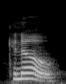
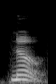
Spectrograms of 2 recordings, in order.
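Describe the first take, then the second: First: The word begins with a sounded K. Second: The word begins with an N sound. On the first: The speaker calls it wrong. "you would s- spell it canoe" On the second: The speaker calls it right. "We reduce this to no"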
